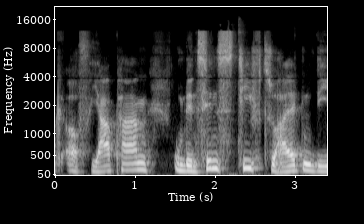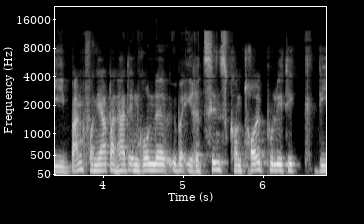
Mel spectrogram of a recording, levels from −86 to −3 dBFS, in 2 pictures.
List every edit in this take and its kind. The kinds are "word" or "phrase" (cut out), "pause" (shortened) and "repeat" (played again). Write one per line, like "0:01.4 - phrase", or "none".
0:01.4 - pause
